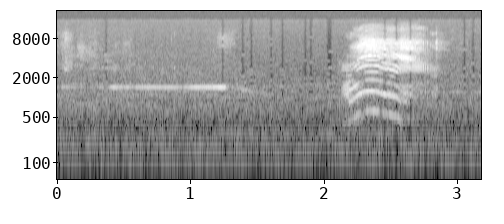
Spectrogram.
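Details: Foster kitten on a live kitten cam in Los Angeles during weighing: a single faint, high, arching meow after a quiet stretch with a thin electronic tone.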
